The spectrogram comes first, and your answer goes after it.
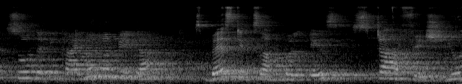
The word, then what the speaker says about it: Echinodermata: The pronunciation is Echinodermata.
